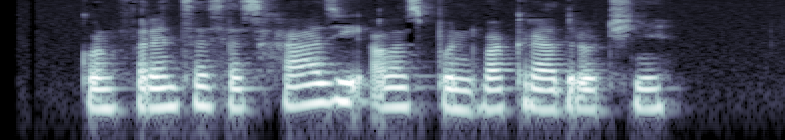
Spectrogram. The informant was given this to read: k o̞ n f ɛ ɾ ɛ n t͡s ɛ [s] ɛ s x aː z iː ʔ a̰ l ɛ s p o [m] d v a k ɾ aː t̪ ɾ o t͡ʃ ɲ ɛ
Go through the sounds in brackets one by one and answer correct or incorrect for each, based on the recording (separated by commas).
correct, incorrect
